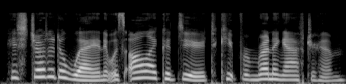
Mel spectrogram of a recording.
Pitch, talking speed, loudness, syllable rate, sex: 235 Hz, 275 wpm, -17 LUFS, 6.0 syllables/s, female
